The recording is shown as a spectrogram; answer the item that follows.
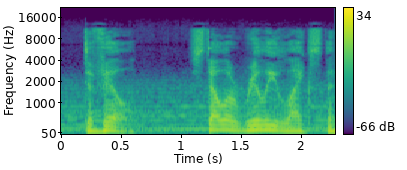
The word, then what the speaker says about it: DeVille: Horace takes Estella a new car called a Panther DeVille and mentions that it sounds like the word devil. Even though it's said as DeVille, Stella really likes the name.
